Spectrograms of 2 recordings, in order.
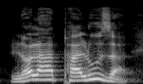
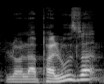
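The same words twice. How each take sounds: First: "Lollapalooza" louder, each syllable clearly separated; over enunciating. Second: Said in the usual way. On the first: Shown as a demonstration. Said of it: "ganz langsam". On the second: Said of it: "noch mal so ein paar Mal sagen".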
